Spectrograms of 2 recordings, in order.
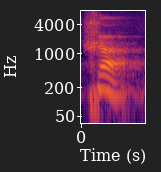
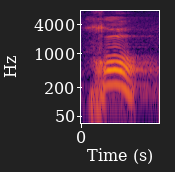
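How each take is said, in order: First: The vowel is open, sounding like 'kha'. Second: The vowel is rounded, sounding like 'kho'. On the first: The speaker calls it right. "Kha cukup begini, terbuka mulut" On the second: The speaker calls it wrong. "kesalahan, yaitu kho, so, do, to, bibirnya monyong-monyong"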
